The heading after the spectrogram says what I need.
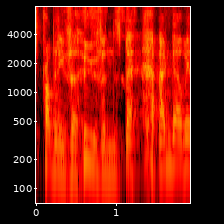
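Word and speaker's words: Verhoeven: I was told by a Dutch friend it's Paul Vahhooven and and then I'll I'll drop it into conversation.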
